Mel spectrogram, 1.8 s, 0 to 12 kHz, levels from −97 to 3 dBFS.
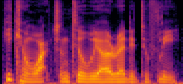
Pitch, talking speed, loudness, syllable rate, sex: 110 Hz, 295 wpm, -19 LUFS, 7.0 syllables/s, male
